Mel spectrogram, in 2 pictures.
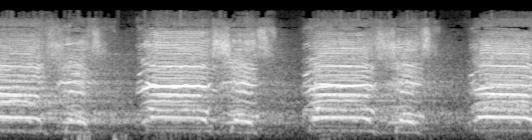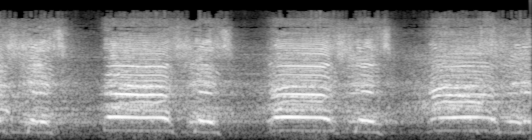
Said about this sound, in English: Yes, and she walked down a hallway, and that's when people were just screaming left and right because they wanted to obviously give her a lot of attention as this is going on. As you can hear, people nonstop.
